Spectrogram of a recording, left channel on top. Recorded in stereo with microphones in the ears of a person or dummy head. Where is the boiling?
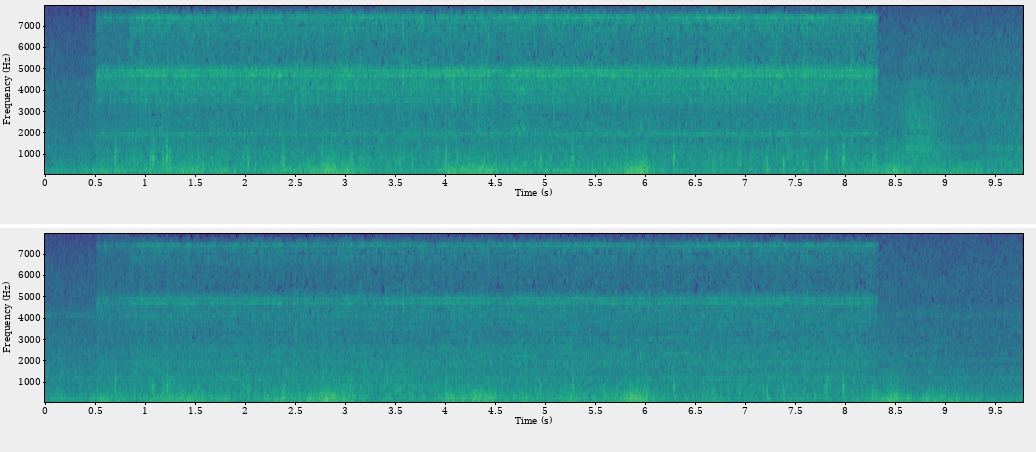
35° left (ahead or behind).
